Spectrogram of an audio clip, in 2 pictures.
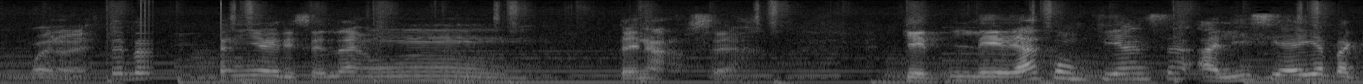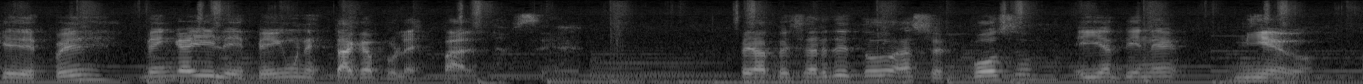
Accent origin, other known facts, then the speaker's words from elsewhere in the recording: Colombia; nuestra literatura como colombianos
